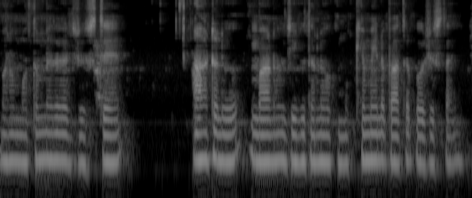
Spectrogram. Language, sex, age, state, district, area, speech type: Telugu, male, 18-30, Andhra Pradesh, Eluru, urban, spontaneous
